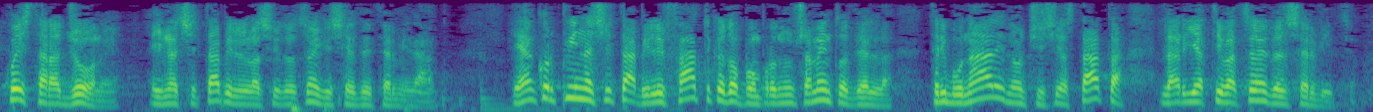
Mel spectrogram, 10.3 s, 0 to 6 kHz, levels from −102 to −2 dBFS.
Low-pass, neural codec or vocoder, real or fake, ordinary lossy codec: 5.4 kHz; none; real; none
